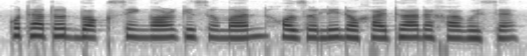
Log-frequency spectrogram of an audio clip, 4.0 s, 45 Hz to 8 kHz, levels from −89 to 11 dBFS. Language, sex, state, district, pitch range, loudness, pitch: Assamese, female, Assam, Kamrup Metropolitan, 245-265 Hz, -16 LUFS, 255 Hz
